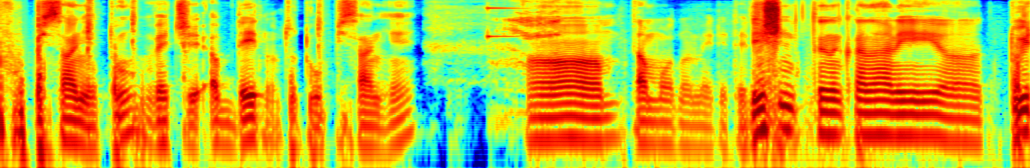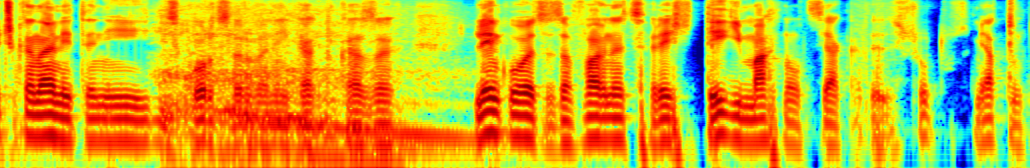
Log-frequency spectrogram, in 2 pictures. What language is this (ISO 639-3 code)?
bul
